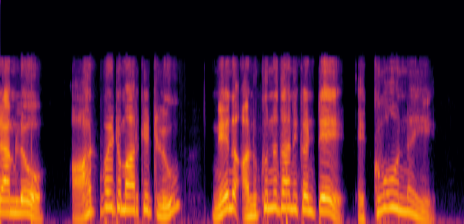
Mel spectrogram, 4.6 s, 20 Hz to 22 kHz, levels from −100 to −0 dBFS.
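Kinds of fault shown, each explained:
Burst of packet loss: Around 0.91 to 1.03 s, several packets in a row never arrived in time. The receiver stretched the last sound for about 90 ms while fading it, then skipped roughly 60 ms. Unlike a rebuilt packet, the sound is truly missing.
Lost packet rebuilt from error correction: At 1.00 to 1.06 s and 1.79 to 1.85 s, about 60 ms each, a lost packet was replayed from the low-bitrate copy carried by the next one. These stretches sound briefly rougher and noisier, but nothing is skipped and there is no fade.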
